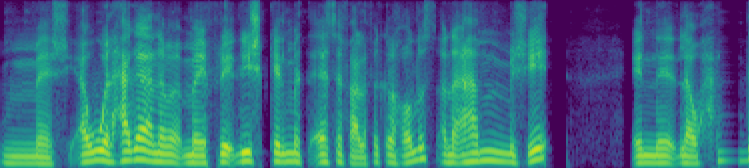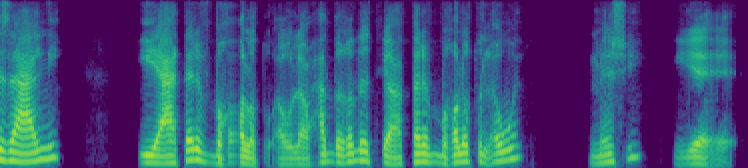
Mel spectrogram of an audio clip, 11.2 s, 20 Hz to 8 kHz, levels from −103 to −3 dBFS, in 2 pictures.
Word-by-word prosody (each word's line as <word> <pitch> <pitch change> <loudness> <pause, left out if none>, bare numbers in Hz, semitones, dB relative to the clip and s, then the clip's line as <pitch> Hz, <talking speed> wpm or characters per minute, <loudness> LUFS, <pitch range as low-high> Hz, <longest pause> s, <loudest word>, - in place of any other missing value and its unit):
ماشي، 115 -4 -4
أول 150 +3 +4
حاجة 175 +3 +5
أنا 150 -2 +4
ما 135 -3 +1
ما 125 +1 +2
يفرقليش 145 +4 +3
كلمة 145 -2 +1
آسف 135 -1 -3
على 110 -1 0
فكرة 135 +1 -4
خالص، 140 +11 -2
أنا 135 +2 +1
أهَم 155 -2 0
شيء 165 - +2 0.6
إن 125 0 +2
لو 120 -2 0
حد 160 +5 -6
زعّلني 165 +6 +2 0.6
يعترف 130 +6 +2
بغلطه، 120 -5 -3
أو 100 0 -5
لو 100 -1 -5
حد 135 0 -3
غلط 145 +3 0
يعترف 140 +7 +1
بغلطه 135 +2 -1
الأول 170 +8 -2 0.5
ماشي، 145 - -7 0.2
ي 115 - -4
135 Hz, 160 wpm, -22 LUFS, 125-160 Hz, 0.6 s, حاجة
